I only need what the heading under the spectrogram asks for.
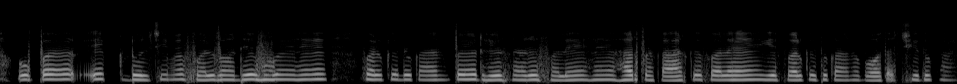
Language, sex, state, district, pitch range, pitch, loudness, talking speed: Hindi, female, Uttar Pradesh, Varanasi, 205-225 Hz, 215 Hz, -34 LUFS, 180 wpm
